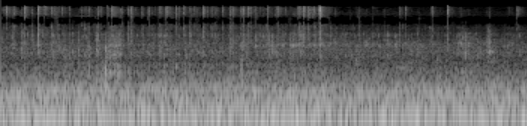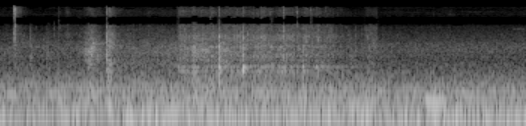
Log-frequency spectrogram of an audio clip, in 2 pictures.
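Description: A drink poured from a pouch into a plastic cup of ice, the ice crackling, with a few sharp clicks from the plastic cup and lid being handled.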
